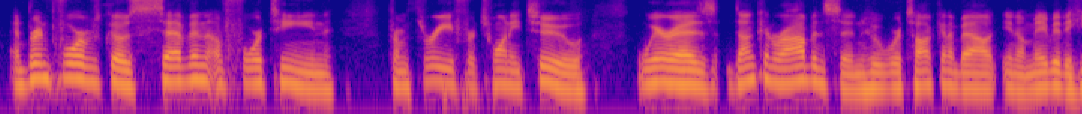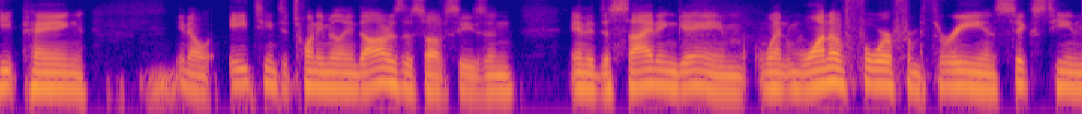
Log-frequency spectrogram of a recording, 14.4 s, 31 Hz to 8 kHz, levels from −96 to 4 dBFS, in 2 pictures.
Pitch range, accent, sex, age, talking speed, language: 110-135 Hz, American, male, 30-49, 185 wpm, English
